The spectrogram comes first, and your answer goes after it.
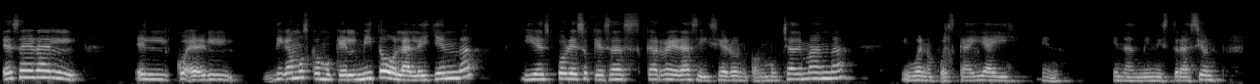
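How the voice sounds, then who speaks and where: In a Mexican accent, a woman speaks at a fairly slow pace with lively intonation. Her voice is fairly high-pitched, with a dark, mellow tone. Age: 30s. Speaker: HR consultant and entrepreneur. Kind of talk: interview. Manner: halting.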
